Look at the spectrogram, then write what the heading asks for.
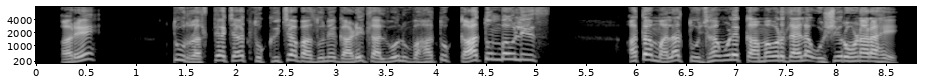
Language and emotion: Marathi, angry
